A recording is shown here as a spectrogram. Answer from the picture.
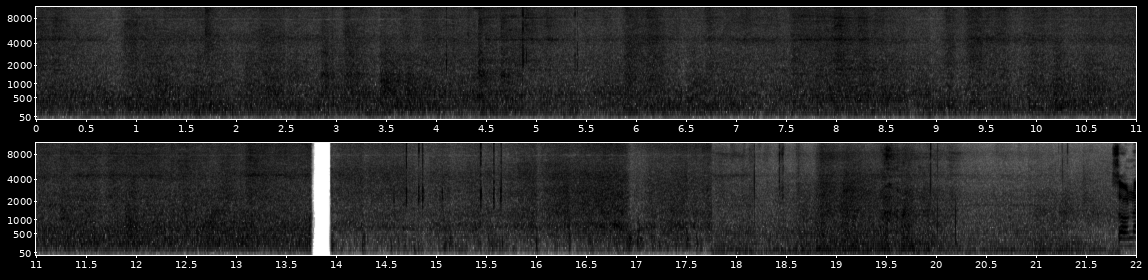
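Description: Steady rumble and whir of vehicles crossing a steel truss bridge's open steel-grate road deck, with a brief silent gap about two thirds of the way through and a heavier low rumble in the last few seconds.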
